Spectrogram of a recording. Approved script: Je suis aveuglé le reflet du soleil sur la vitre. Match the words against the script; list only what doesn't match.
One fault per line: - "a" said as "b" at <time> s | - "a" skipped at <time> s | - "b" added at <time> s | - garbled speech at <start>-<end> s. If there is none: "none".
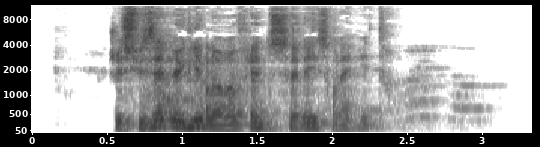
none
